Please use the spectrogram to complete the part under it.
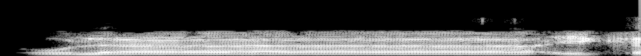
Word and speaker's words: أولئك: اقرأ يلا بدون واو كذا كأن ما في واو أبدا. اقرأ بدون واو. – اقرأ بدون واو. نعم. – أولئك في ضلال مبين. – أحسنت، هذا النطق الصحيح لكلمة أولئك.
